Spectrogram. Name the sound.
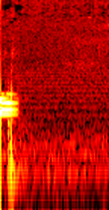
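telephone call being dialed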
